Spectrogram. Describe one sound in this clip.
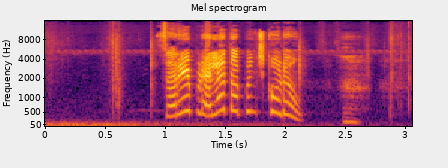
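A young man calls out nearby.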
